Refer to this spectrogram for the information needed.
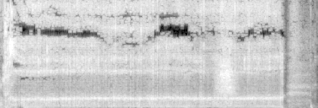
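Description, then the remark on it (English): A voice imitates a dense swarm of jungle ants, holding a steady, raspy buzzing hiss for nearly four seconds before it abruptly cuts off. Fairly loud, with no words spoken. “And my friend turns to me and he goes, It's the ants. Mm. I go, What? He goes, Listen, those are ants.”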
